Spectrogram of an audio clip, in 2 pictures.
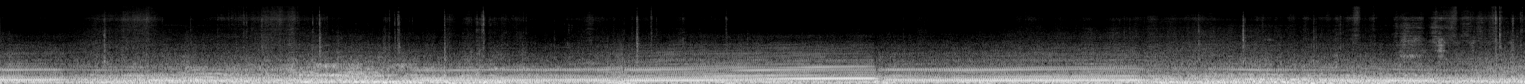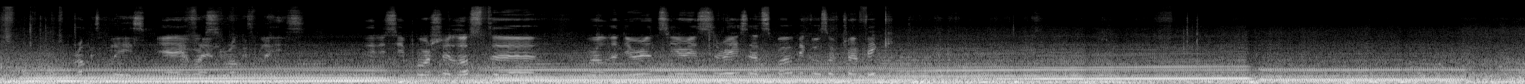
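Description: Interior sound of a 2014 Volkswagen Golf R's turbocharged 2.0-litre four-cylinder engine pulling hard at track speed. The engine note climbs and then drops back several times as it shifts up through the gears and lifts for corners, over steady tyre and road rumble.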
